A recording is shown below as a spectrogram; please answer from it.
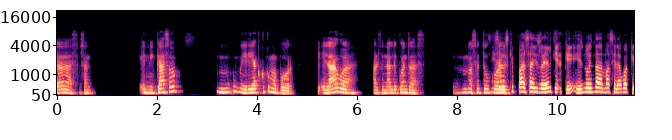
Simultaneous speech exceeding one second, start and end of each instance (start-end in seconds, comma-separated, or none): none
